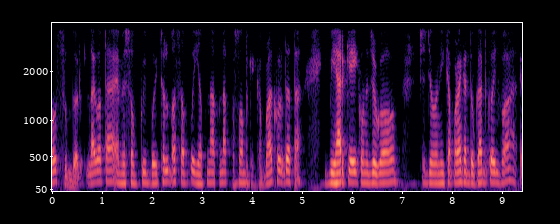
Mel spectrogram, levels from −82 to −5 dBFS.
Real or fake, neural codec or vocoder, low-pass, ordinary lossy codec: fake; codec, 16 kHz, 1 kbps, X-Codec, HuBERT features, trained on LibriSpeech; 3.6 kHz; none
